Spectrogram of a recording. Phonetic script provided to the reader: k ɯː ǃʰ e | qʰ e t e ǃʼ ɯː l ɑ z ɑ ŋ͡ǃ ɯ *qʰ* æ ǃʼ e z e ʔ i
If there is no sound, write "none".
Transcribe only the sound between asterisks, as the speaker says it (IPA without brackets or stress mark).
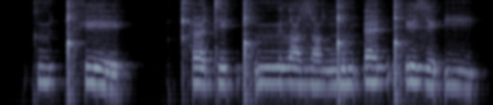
ʔ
